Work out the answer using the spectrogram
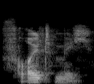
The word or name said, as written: freut mich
